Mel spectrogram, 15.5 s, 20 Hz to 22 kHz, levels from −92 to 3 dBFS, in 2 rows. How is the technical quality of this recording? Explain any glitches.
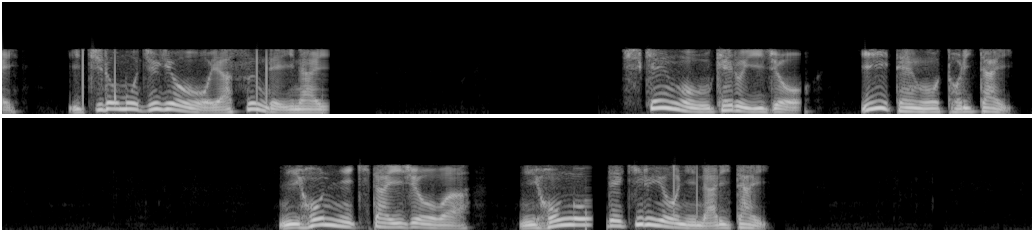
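There are two kinds of trouble here: a few loud pops and some dropouts. It all comes through a phone-style narrowband channel, with nothing above 4 kHz.

The loud pops come as double pops at 0.60 to 0.86 s, 1.91 to 2.00 s and 12.76 to 12.95 s. They peak roughly 20, 15 and 20 dB above the speech. Each is a sharp thump-thump sitting on top of the talking, which carries on underneath. The likely cause is a voltage spike from a switch, static or a driver hiccup.

The packet loss with pitch repetition hits at 2.40, 5.94 and 12.10 s, with gaps of about 400, 80 and 160 ms. The receiver patched each gap by looping the last pitch cycle and fading it out. The 80 ms one sounds like a brief buzzy hold. The longer ones fade into silence before speech cross-fades back in. The gap sizes fit 20 ms packets.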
